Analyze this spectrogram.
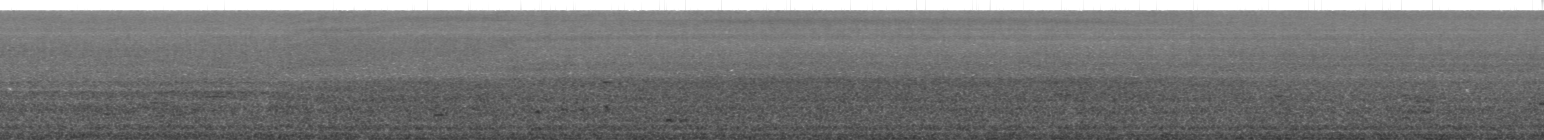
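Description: A waterfall rushes steadily into a pool.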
